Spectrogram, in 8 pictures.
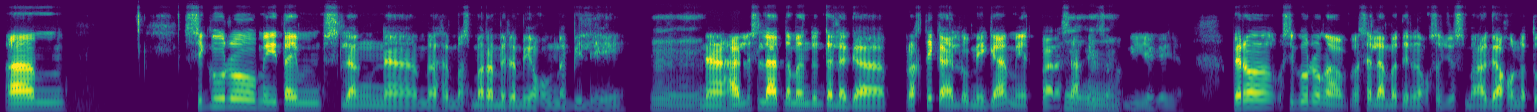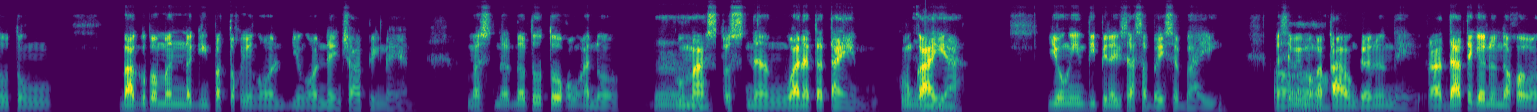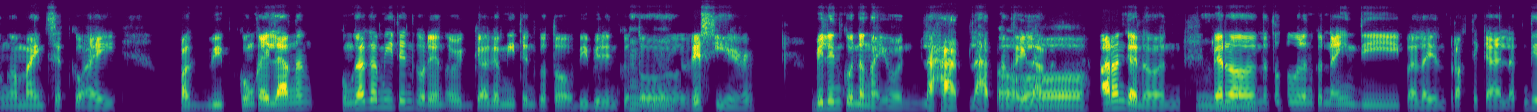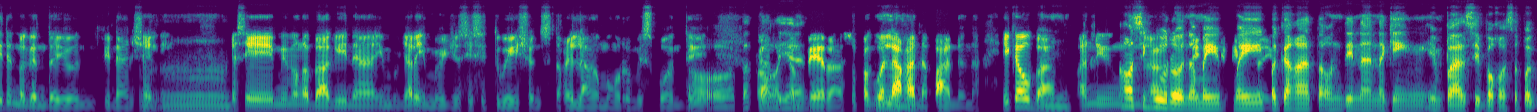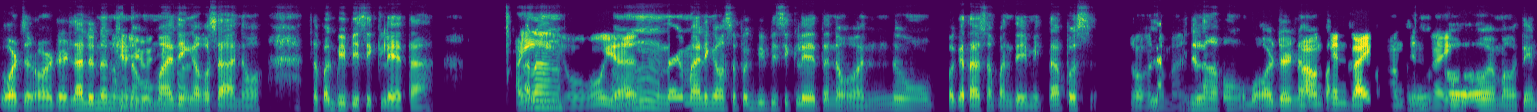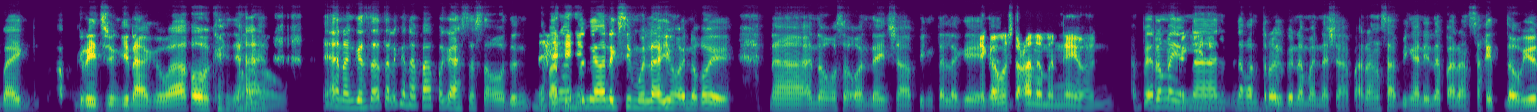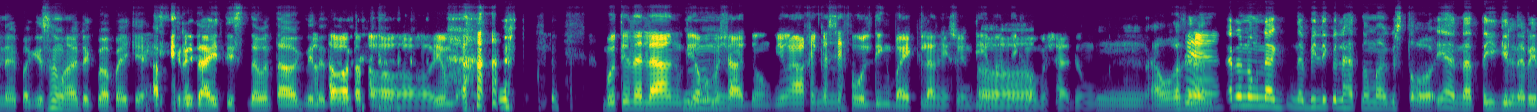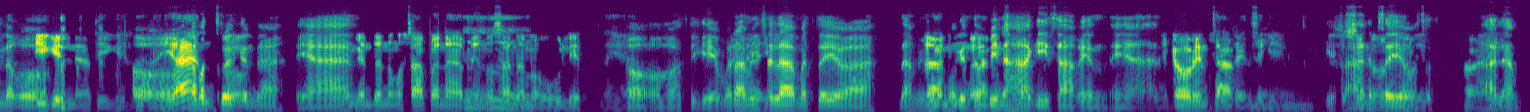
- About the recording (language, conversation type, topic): Filipino, unstructured, Paano nakaapekto ang pamimiling nakabatay sa internet sa paraan ng pamimili mo?
- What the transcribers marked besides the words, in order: in English: "online shopping"; in English: "one at a time"; sniff; in English: "this year"; in English: "emergency situations"; laughing while speaking: "Ayon"; tapping; unintelligible speech; laughing while speaking: "ganyan"; laughing while speaking: "'yung"; chuckle; giggle; laughing while speaking: "'yung"; laugh; chuckle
